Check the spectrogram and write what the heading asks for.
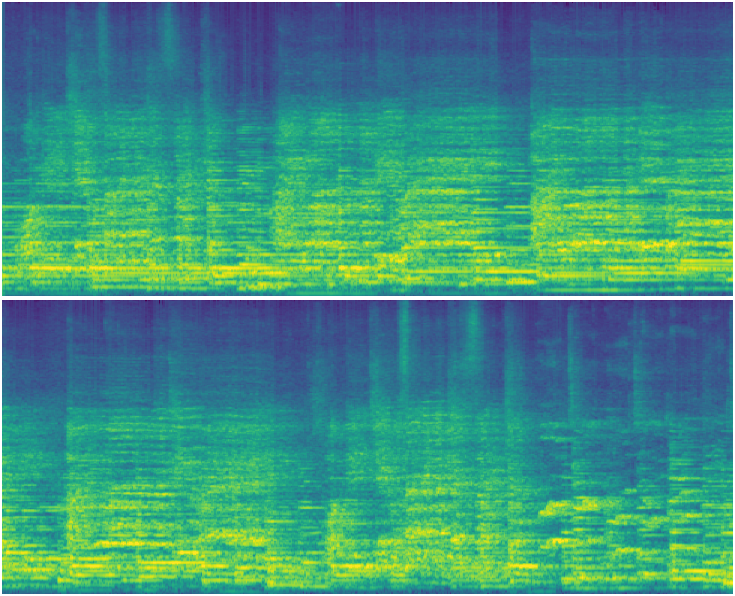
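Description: A choir singing in several voice parts together, phrase after phrase, with brief pauses between phrases.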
